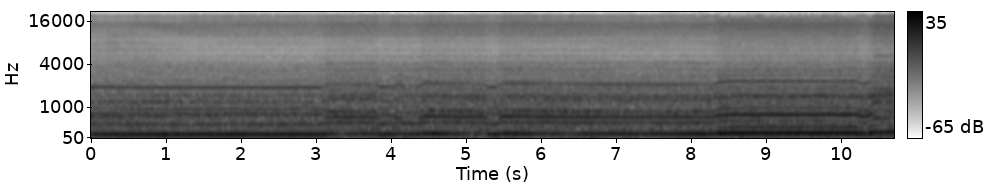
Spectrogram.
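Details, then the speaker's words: Ryobi 40V brushless Whisper blower: the motor whine steps up in pitch well after each trigger change, stuttering and cutting in and out even at the lowest position; the variable-speed trigger switch is faulty and lags. "instead it's cutting in and out. As you go higher, it goes from like there's a lot of delay in that switch."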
